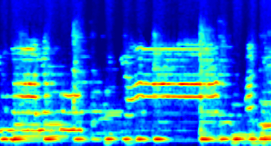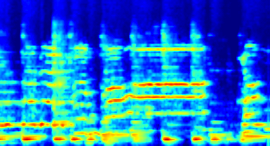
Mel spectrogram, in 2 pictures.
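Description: A woman singing an Indonesian worship song in long held notes, accompanied by steadily strummed acoustic guitar.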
